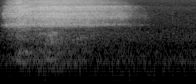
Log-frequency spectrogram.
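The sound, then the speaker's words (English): One deep breath taken by a speaker: a loud, bright, airy rush of air that holds steady for about a second and then fades away, heard alone. “I want everyone right now to take a deep breath”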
